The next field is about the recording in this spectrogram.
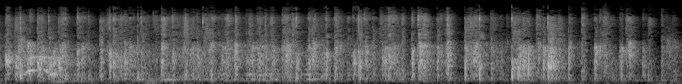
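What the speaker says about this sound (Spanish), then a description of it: "Y un aplauso para ella y ya." Audience applause at a literary event, dense hand clapping filling the whole stretch at steady loudness with no talk over it.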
